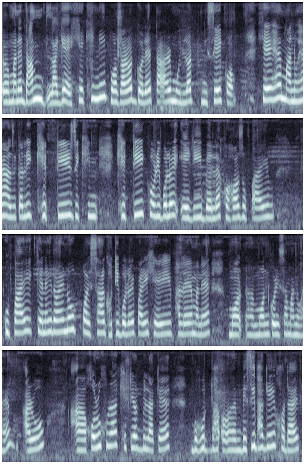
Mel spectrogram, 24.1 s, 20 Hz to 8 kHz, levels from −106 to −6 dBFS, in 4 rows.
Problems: background sounds at intervals, background conversations at intervals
